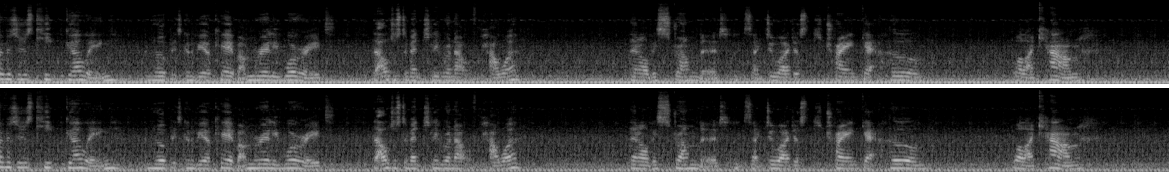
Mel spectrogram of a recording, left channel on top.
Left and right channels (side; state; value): both; normal; correlation 0.57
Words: to just keep going and hope it's gonna be okay, but I'm really worried that I'll just eventually run out of power. Then I'll be stranded. It's like, do I just try and get home while I can?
